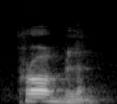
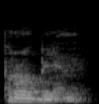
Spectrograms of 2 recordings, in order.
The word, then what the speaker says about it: problem: Il a dit problème, problème. Non, ça, c'est les R africains, ou bien les R qui existent dans la langue arabe. Et ça n'existe pas en anglais. Donc, en anglais, on dit problem. Donc, on ramène la langue derrière. Et comme ça, on va avoir la bonne prononciation.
